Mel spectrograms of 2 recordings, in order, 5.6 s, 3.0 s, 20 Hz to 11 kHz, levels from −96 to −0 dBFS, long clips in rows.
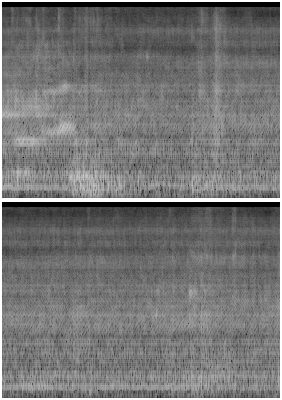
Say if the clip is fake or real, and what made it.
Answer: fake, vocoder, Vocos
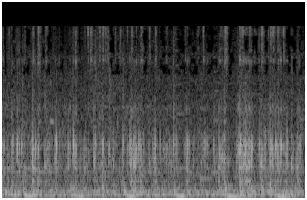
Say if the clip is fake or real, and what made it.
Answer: real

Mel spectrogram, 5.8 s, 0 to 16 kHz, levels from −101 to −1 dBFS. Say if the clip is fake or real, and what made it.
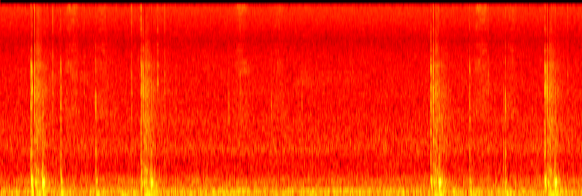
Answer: real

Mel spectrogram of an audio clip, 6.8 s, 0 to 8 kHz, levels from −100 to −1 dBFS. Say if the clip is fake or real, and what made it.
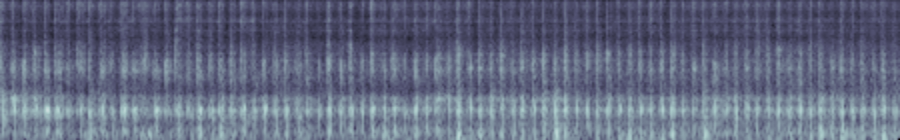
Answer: fake, codec, ZipCodec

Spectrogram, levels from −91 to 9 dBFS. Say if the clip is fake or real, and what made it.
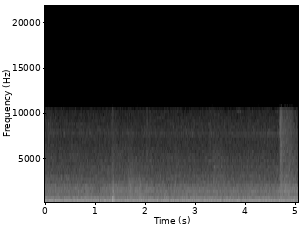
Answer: real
